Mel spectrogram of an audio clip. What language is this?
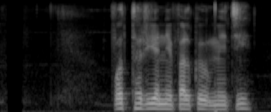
Nepali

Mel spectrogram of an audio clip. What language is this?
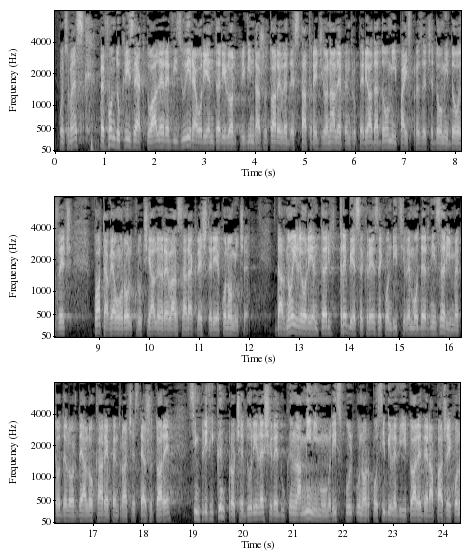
Romanian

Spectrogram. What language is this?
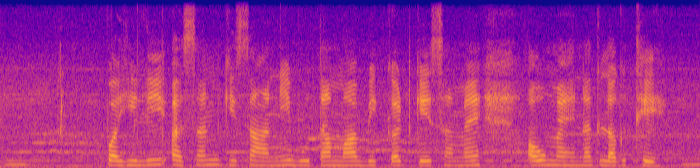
Chhattisgarhi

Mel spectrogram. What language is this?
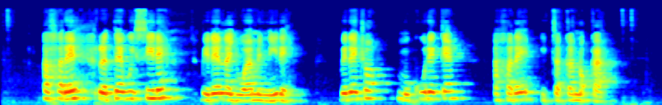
Central Tarahumara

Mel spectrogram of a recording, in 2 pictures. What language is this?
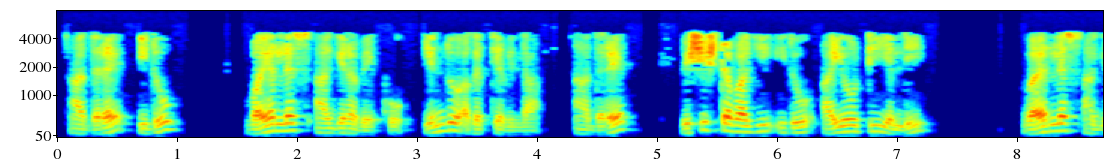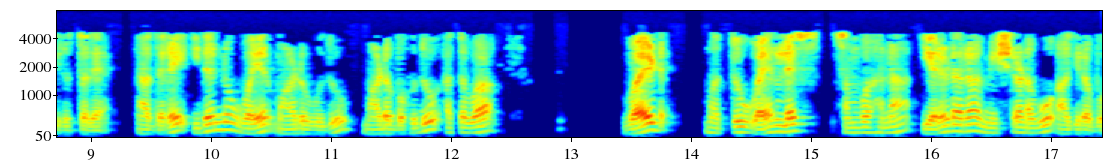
Kannada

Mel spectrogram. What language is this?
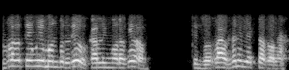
Nepali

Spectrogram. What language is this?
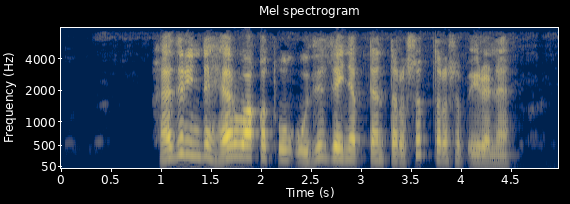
Bashkir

